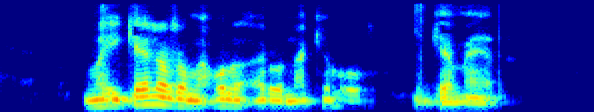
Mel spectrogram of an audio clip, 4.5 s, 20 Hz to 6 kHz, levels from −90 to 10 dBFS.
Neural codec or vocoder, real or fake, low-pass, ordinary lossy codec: codec, 24 kHz, 1.2 kbps, DualCodec; fake; 5.4 kHz; MP3, 48 kbps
